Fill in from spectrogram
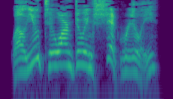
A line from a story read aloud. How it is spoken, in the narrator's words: snapped Orso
